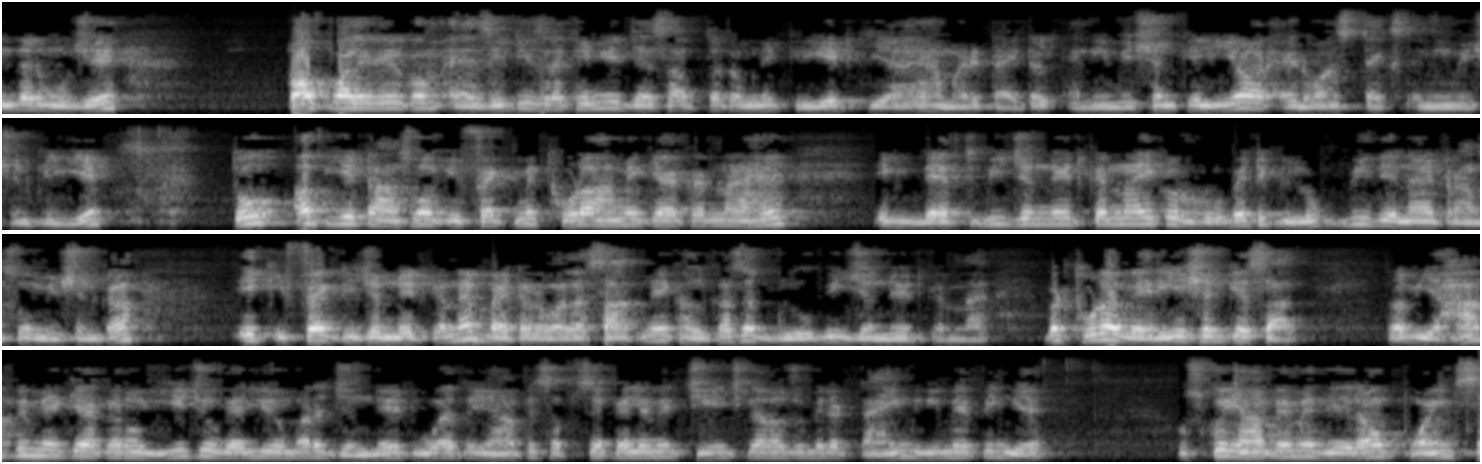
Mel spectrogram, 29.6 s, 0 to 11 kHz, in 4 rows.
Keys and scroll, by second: 28.4 ., 29.4 7.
